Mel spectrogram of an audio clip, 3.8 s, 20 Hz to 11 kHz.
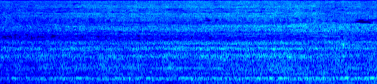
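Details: Portable diesel heater after cleaning (soot suspected, clogged atomizer screen likely the cause), glow plug off, drawing 0.5–0.6 A: constant low, hollow roar from the exhaust with no pulsing, popping or sputter; normal running.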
